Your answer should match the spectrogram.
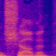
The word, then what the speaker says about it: Chauvin: Chauvin.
